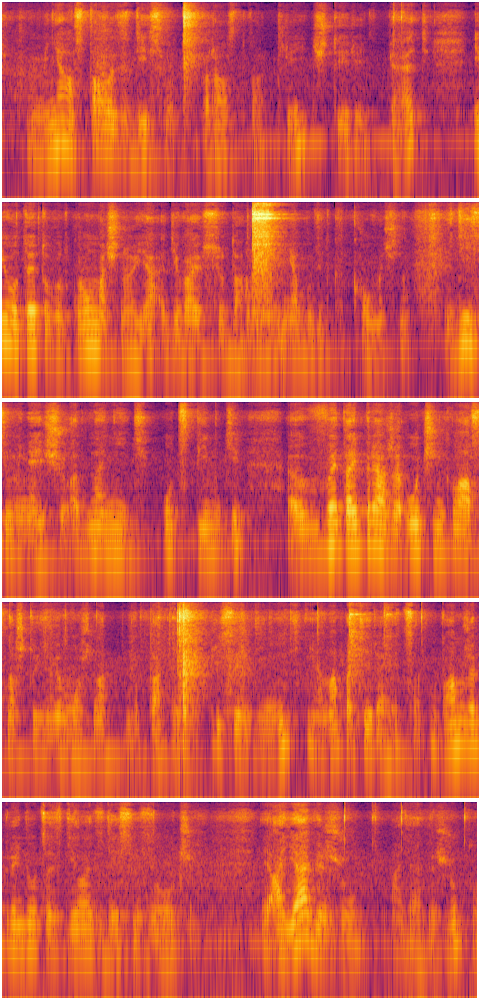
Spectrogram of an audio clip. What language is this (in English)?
Russian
